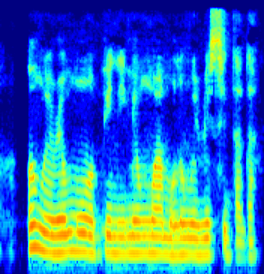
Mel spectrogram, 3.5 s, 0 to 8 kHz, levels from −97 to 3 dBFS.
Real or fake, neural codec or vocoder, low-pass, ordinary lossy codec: fake; codec, 44.1 kHz, 7.8 kbps, DAC; 7.2 kHz; MP3, 48 kbps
